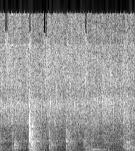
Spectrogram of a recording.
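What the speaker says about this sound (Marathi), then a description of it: "आपला चमचा तो पूर्णपणे भुर्जीमध्ये मॅश करत राहायचा." A spoon mashes and stirs egg bhurji in a sizzling pan, giving a steady frying hiss punctuated by several rhythmic scraping knocks, close and clear with no talk.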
